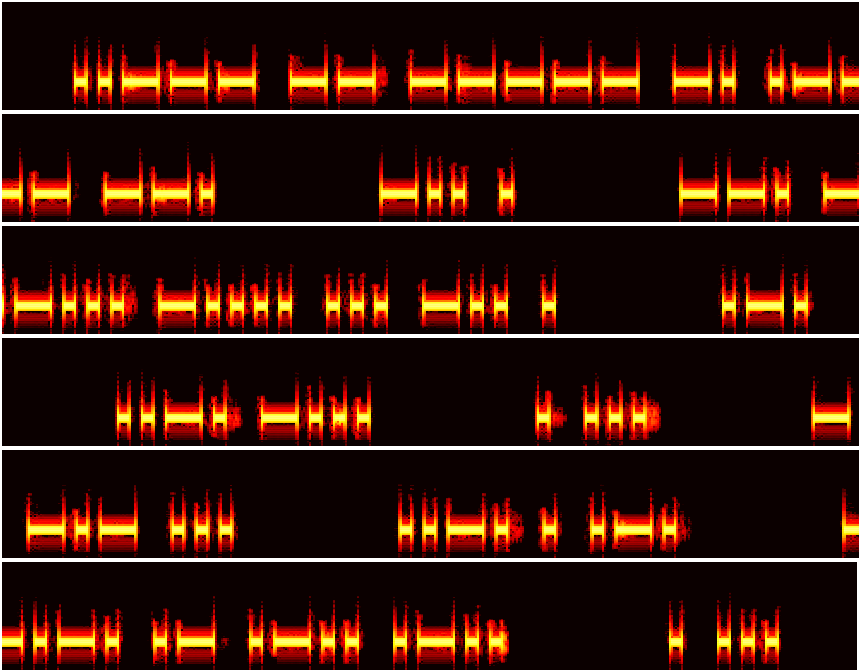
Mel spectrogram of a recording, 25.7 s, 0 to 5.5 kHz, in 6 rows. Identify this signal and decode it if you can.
Morse code, heard as a keyed tone, about 20 wpm, 700 Hz. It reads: 2M0NJG DE G76SDE R FB ES TKS FER CALL ES
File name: UK MASTER QSOs TRAINING/20WPM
